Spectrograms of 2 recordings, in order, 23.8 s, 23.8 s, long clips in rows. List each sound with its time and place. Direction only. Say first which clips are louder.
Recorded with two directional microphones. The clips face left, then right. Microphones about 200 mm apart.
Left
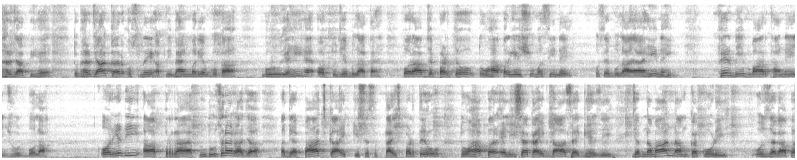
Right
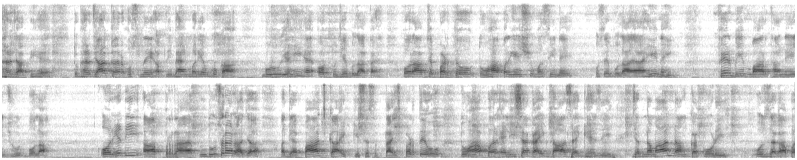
0.0 s a woman's voice: left 5 dB; 35° left (ahead or behind)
